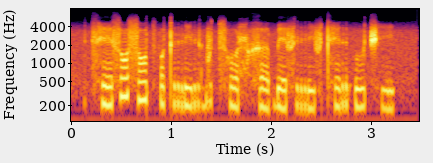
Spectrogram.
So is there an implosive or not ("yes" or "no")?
yes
